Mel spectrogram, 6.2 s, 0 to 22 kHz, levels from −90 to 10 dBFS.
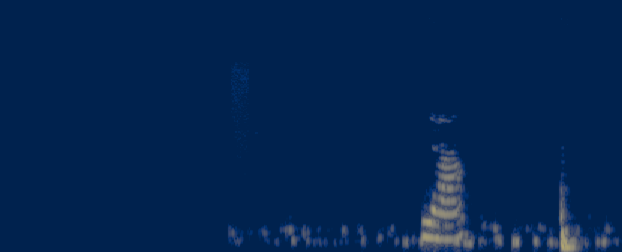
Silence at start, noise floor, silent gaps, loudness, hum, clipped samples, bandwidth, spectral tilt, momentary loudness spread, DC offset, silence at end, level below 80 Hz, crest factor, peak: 4.2 s; -71 dBFS; 5.06-5.11 s; -31 LUFS; none; under 0.1%; 3.4 kHz; -11 dB/octave; 25 LU; under 0.1%; 0.2 s; -46 dBFS; 26 dB; -10 dBFS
